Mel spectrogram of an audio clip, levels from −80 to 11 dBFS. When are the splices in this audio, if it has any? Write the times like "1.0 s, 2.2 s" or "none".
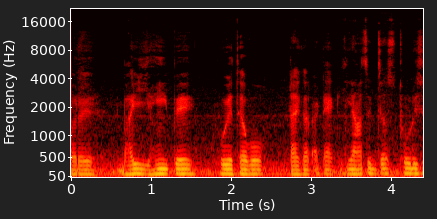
none

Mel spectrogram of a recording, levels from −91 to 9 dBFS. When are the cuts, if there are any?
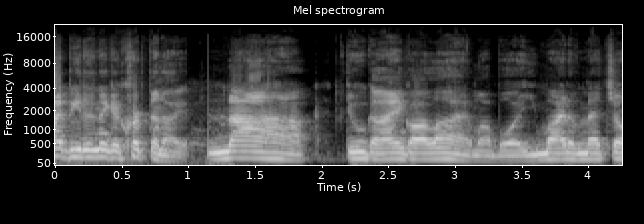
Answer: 1.0 s

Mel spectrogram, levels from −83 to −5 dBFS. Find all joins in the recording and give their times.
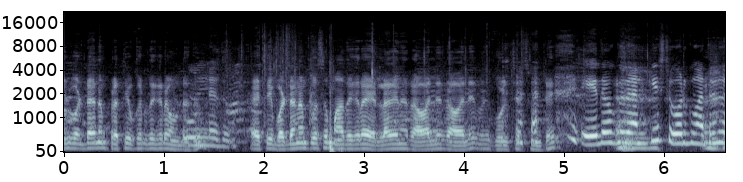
none

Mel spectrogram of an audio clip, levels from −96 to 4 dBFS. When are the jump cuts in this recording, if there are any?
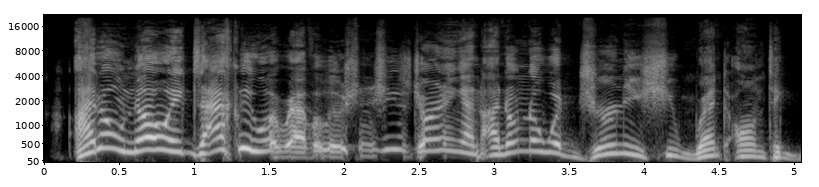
2.9 s

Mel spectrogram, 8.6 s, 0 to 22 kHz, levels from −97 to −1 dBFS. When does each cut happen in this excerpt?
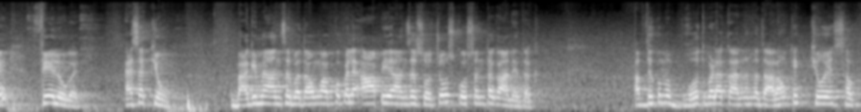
6.3 s

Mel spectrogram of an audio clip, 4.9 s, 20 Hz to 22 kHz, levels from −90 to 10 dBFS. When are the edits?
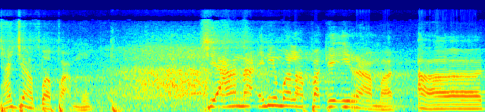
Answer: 2.0 s

